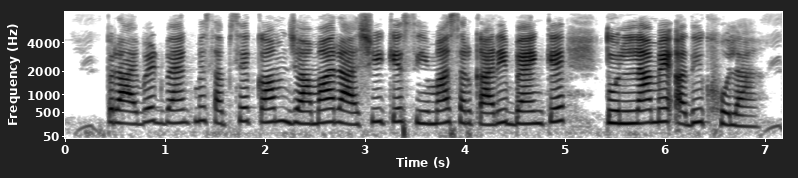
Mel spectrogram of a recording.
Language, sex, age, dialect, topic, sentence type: Bhojpuri, female, 18-24, Southern / Standard, banking, statement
